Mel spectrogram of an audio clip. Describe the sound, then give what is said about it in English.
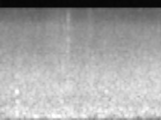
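A small, already low streamlet among trees rushes and gurgles steadily over hundreds of tiny rapids and little waterfalls, a continuous wash of moving water with no voices. “So there's just hundreds of little mini rapids and tiny waterfalls. It just gurgles and gushes.”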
